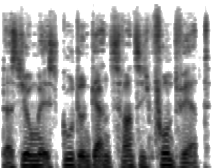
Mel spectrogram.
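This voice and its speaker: A man's voice: mid-range voice, normal speed, vocal fry, darkish tone, husky, dry recording, clean studio sound. A man voicing a blunt, coldly practical harpooner in an audiobook, speaking in short, terse lines.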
